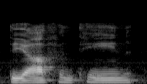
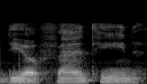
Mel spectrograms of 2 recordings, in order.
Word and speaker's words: Diophantine: Um, so this is pronounced different ways. I've say it dopontine. I've se I've heard it's pronounced diophantine or diopantine.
